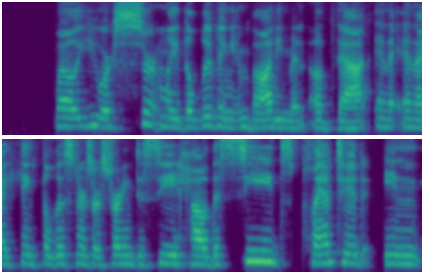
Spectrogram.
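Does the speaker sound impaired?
No.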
